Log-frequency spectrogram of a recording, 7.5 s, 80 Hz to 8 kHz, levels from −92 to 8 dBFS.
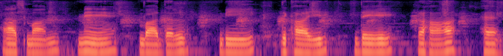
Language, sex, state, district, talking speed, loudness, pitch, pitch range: Hindi, male, Rajasthan, Jaipur, 65 wpm, -19 LUFS, 115 Hz, 110-120 Hz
